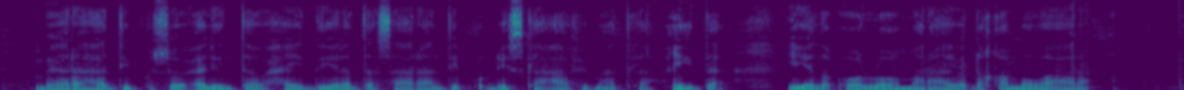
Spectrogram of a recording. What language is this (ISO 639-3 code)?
som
